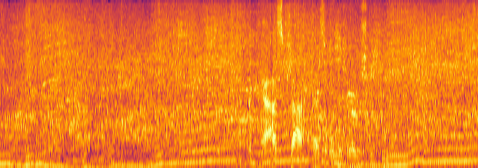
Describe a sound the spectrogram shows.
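Tyres screech on asphalt through a corner.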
